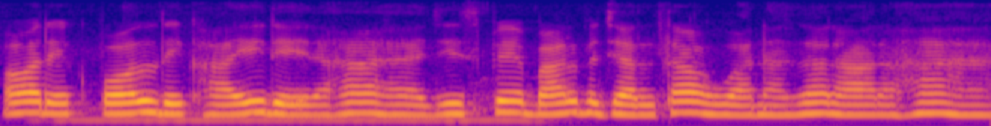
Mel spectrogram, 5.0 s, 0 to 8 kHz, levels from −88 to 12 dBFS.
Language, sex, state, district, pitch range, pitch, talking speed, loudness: Hindi, female, Jharkhand, Ranchi, 190-215 Hz, 205 Hz, 180 wpm, -15 LUFS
